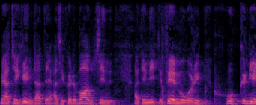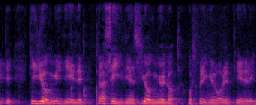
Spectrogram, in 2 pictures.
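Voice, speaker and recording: A man with a fairly high pitch speaks at a moderate pace, his intonation fairly even. Room echo is audible. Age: 80s+. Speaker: retired sports journalist and veteran orienteer. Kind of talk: interview. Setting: in person at his home. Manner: halting, repeats words.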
